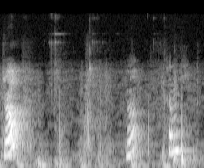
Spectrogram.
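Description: A puppy giving short, high-pitched cries: a loud one right at the start, then two shorter ones in the second half.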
